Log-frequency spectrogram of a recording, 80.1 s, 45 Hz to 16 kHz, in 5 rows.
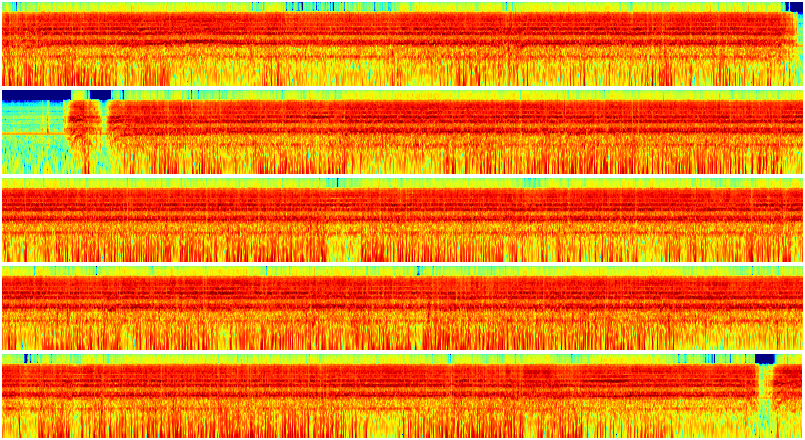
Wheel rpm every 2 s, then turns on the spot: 210, 240, 250, 230, 230, 230, 230, 190, 20, 160, 220, 230, 220, 220, 230, 230, 240, 230, 230, 220, 230, 220, 230, 220, 240, 230, 220, 240, 220, 230, 230, 230, 230, 230, 240, 240, 230, 210, 220, 160.
none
